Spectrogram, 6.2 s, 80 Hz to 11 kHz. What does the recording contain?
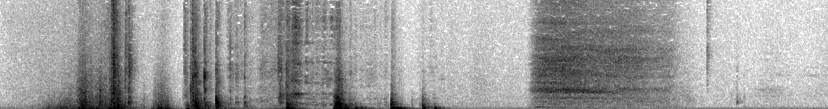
Here you go, some free stuff to spice up your vids.
I accidentally hit my picture frame next to my bed with the blanket causing it to fall between the bed and the wall.
MIC: Samsung C01U pro.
